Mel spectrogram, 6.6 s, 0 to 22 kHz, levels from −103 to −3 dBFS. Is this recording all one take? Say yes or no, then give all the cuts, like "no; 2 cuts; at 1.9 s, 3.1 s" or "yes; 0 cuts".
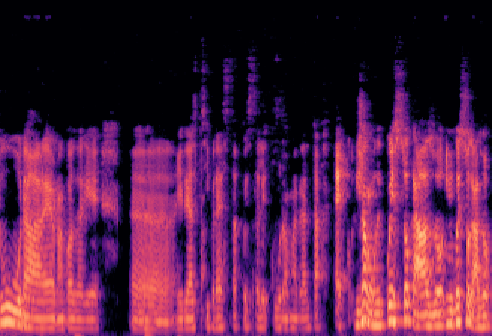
no; 1 cut; at 2.7 s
